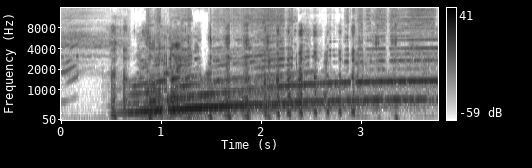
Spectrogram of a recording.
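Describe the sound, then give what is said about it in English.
After a brief quiet moment, a loud siren sound effect kicks in, its wail climbing slowly and steadily in pitch and then holding high, with quick rhythmic pulsing running underneath. “I, where's my sirens?”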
